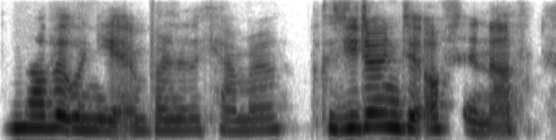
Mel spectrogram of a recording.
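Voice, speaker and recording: British woman, high voice, playful and giggly, casual live-stream chat. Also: fairly even intonation, racing, darkish tone. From Britain. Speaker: fine art photographer, co-host of live chat.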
